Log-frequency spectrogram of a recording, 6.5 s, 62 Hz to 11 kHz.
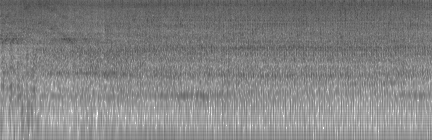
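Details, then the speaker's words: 2010 Kia Sorento 2.2 diesel with hard start/crank-no-start, after injector replacement: harsh loud clatter at idle with uneven choppy knock, like things breaking up; cause unknown. "it's really loud I'm not sure exactly what the noise is about sound like things just like breaking up"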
